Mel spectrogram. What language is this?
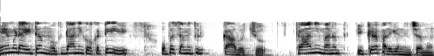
Telugu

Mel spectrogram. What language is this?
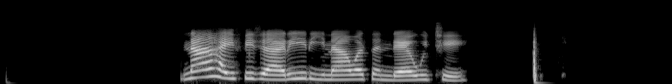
Hausa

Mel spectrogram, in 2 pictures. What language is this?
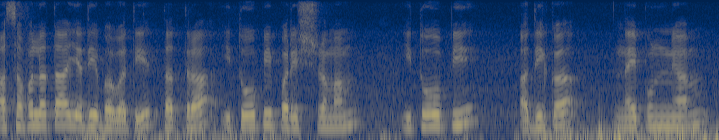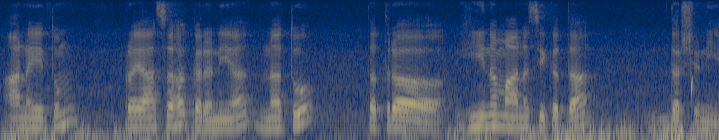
Sanskrit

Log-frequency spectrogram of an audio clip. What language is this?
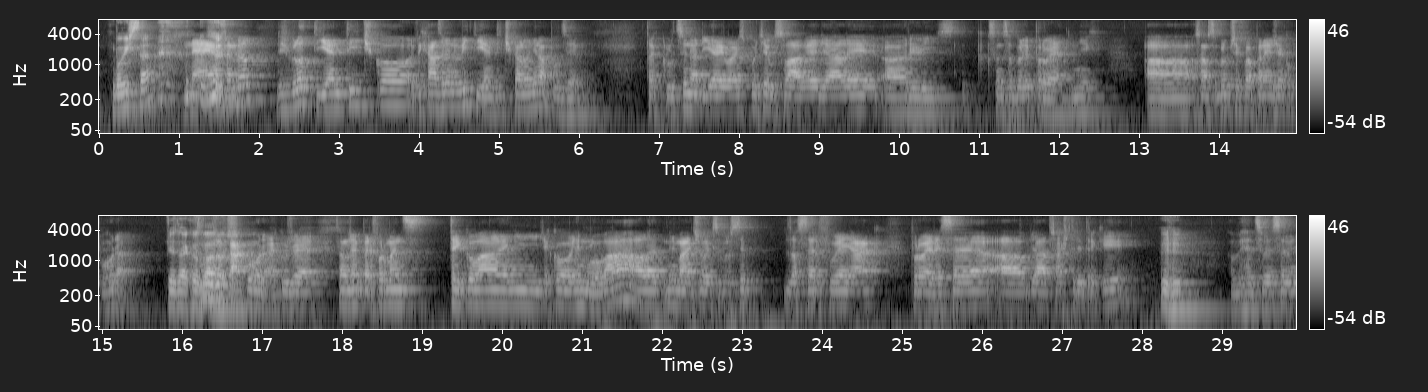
Czech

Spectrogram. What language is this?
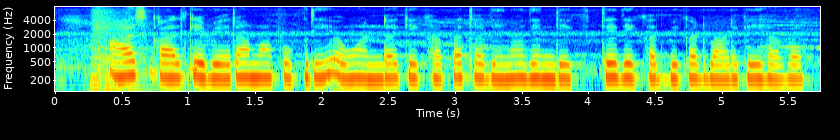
Chhattisgarhi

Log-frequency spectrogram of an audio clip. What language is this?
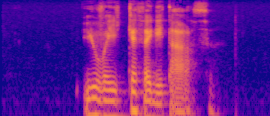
Kabyle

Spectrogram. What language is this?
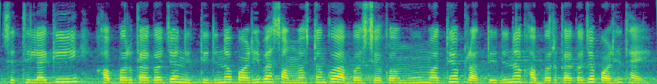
Odia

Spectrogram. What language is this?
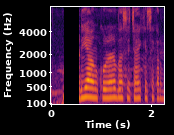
Chhattisgarhi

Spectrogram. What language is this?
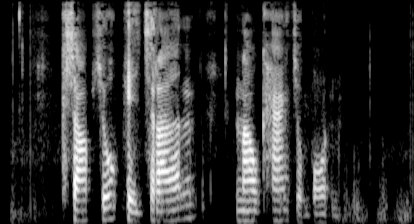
Khmer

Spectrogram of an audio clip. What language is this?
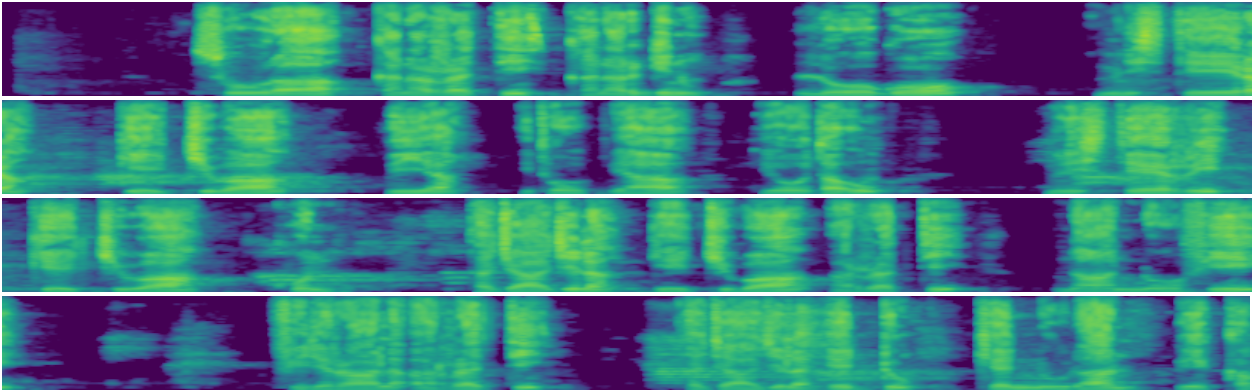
Oromo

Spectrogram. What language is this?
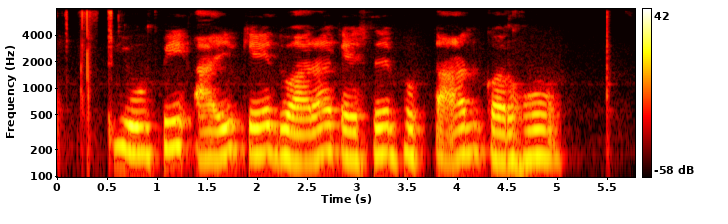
Chhattisgarhi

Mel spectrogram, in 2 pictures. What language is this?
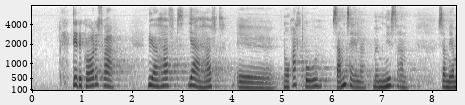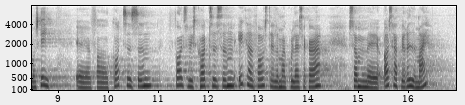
Danish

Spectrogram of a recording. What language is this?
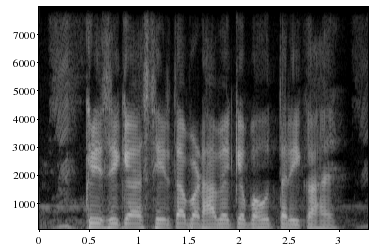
Magahi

